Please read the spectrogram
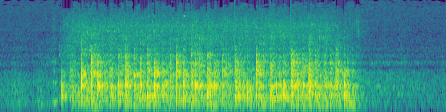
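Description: Hookah water bubbling as a long pull of smoke is drawn through the hose. It is a dense, rapid gurgle that starts about half a second in and stops after about three seconds.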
